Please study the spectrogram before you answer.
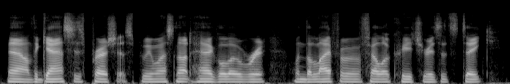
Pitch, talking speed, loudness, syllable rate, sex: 125 Hz, 260 wpm, -20 LUFS, 6.5 syllables/s, male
